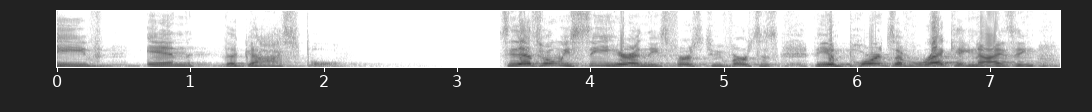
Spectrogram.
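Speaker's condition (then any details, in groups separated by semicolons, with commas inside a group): No condition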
